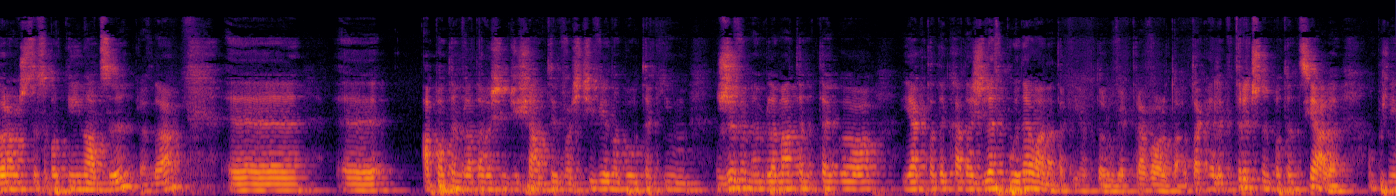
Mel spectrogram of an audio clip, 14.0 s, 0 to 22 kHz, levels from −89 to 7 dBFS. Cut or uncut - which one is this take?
uncut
